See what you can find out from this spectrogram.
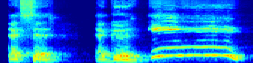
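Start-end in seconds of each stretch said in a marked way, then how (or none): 1.5-2.5 shrill falsetto squeal like a rat; high demon squeak. Retold or imitated. Streamer imitating the demon leaving the house, high squeal. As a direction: squeak like a tiny demon fleeing. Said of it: "that high creature, that high squeaking demon".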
